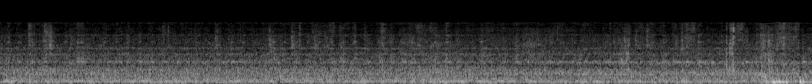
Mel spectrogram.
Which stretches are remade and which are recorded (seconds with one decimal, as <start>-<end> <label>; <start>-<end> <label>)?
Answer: 0.0-3.6 recorded; 3.6-6.0 remade; 6.0-8.1 recorded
